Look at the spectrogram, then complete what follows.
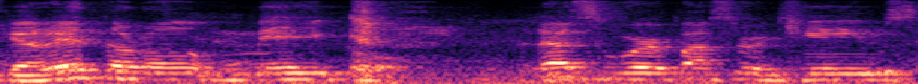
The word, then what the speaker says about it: Querétaro: We're currently supporting Pastor James and Barbarita Lee, who are campus missionaries in, let me pronounce it right, Querétaro, Mexico. Right, Pastor? See? All right, Querétaro, Mexico.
